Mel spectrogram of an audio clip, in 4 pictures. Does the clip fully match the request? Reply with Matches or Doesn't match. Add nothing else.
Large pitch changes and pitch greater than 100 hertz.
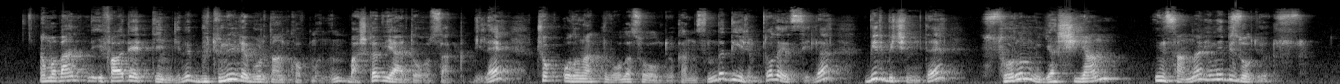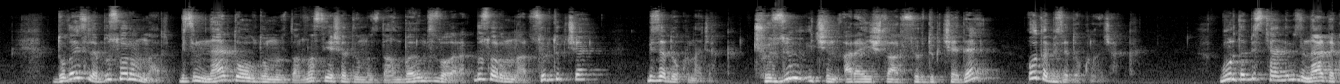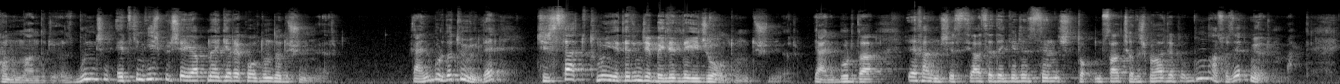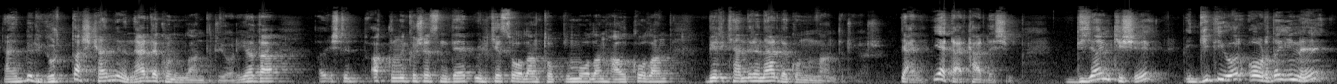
Matches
